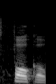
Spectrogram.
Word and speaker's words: focal: Like right there, it wasn't vocal point; it's focal with an F.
